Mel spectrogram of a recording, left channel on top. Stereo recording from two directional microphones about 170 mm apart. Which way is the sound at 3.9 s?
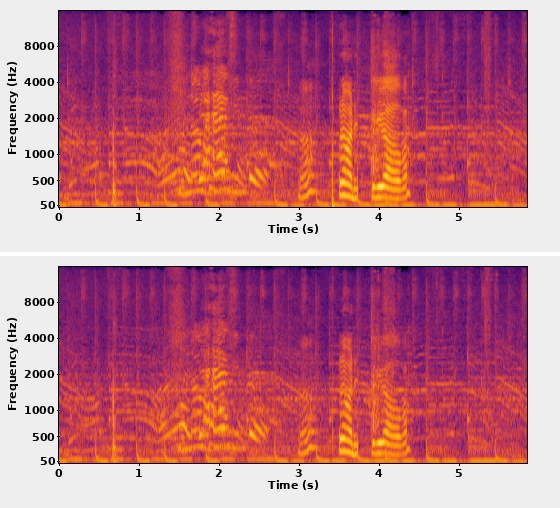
5° left (ahead or behind).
